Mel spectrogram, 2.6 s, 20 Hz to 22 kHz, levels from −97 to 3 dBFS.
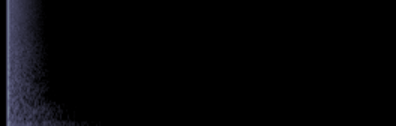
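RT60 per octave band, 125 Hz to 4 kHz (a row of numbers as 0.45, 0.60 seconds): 0.85, 0.80, 0.65, 0.50, 0.45, 0.40 seconds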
